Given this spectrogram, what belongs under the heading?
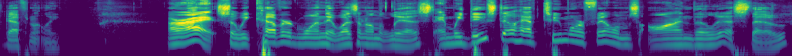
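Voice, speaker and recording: A man co-hosting a horror movie podcast, animated and joking while steering the chat along. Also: medium pitch, a little slow, no room sound. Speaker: podcast co-host.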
